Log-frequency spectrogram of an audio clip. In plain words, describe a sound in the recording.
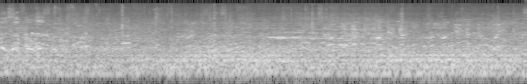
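A man speaks calmly up close to a fighter.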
